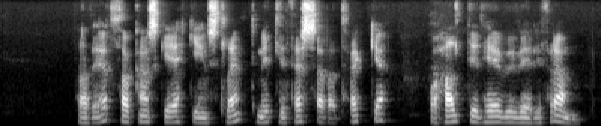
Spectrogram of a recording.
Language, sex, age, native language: Icelandic, male, 40-49, Icelandic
